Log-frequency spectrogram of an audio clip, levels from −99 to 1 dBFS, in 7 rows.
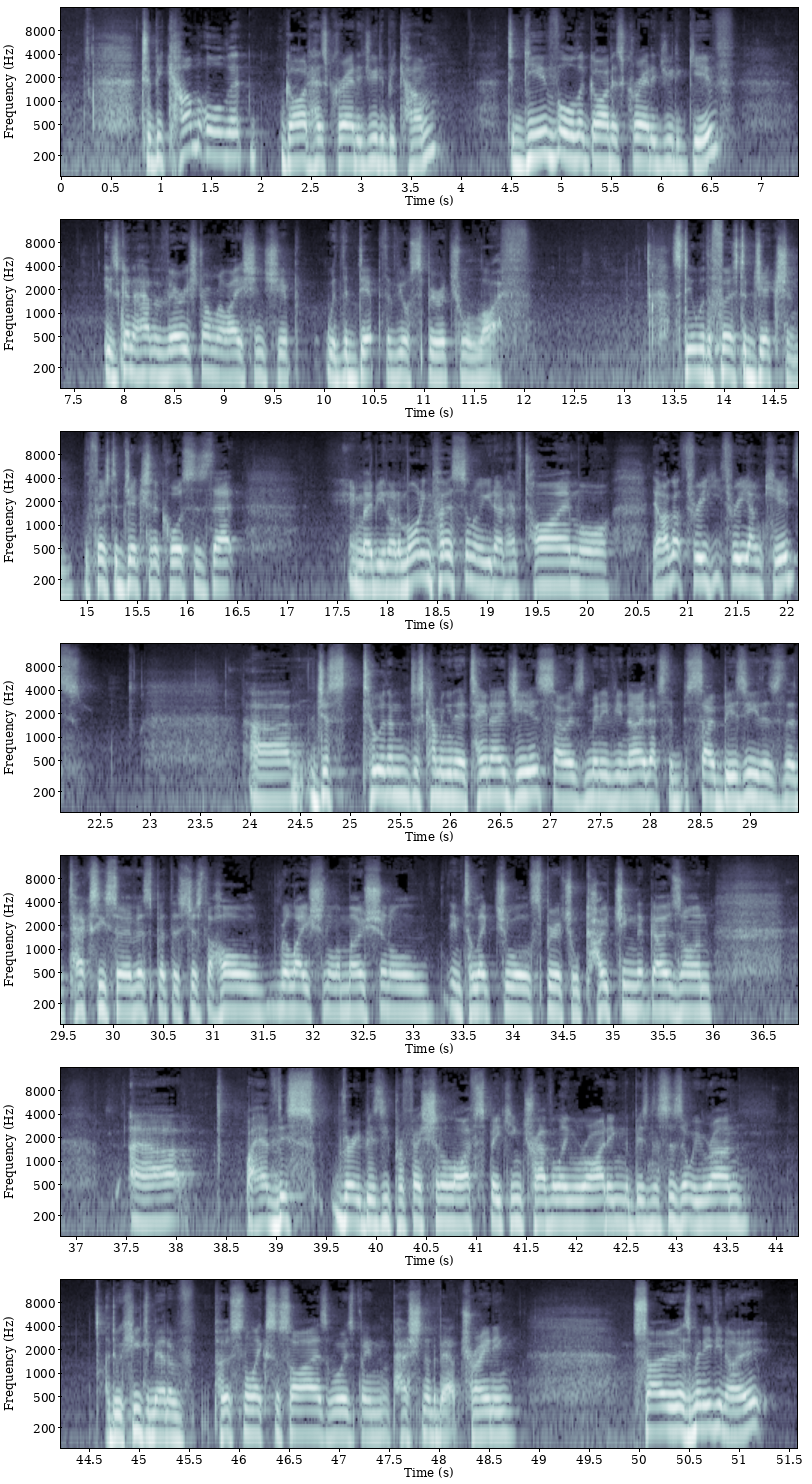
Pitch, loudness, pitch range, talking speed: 165 Hz, -15 LUFS, 155-175 Hz, 165 wpm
